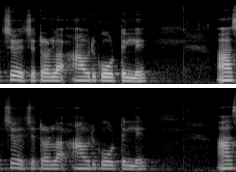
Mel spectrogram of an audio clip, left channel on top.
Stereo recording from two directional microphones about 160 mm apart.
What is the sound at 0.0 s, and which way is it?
A woman's voice, 35° left (ahead or behind).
